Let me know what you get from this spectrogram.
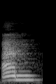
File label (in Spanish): "ham", Silabas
